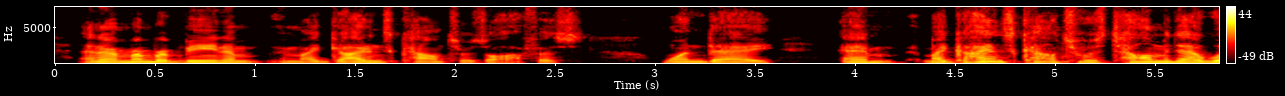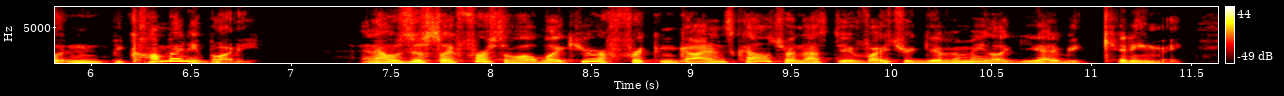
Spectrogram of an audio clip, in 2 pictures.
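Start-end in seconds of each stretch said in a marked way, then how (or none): 8.4-11.3 put-on fed-up, indignant, defiant comeback with attitude. Retelling own reply to a guidance counselor, imitating own past attitude. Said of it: "Notice the tone of my voice".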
